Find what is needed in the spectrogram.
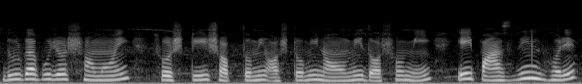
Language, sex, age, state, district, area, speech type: Bengali, female, 45-60, West Bengal, Paschim Medinipur, rural, spontaneous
